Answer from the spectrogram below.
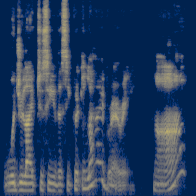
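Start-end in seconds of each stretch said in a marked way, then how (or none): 0.1-2.6 deep, grave, possibly ominous tone. Retelling a monk walking up to the ladies outside; imitating the monk's deep tone. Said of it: "in a deep and possibly ominous tone".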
